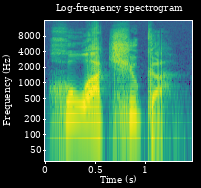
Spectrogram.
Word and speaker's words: Huachuca: What McDonald's innovation was first rolled out at Fort Hachura near Sierra Vista, Arizona, 1975? I know I'm butchering that name. Fort Huachuca near Sierra Vista, Arizona, in 1975.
